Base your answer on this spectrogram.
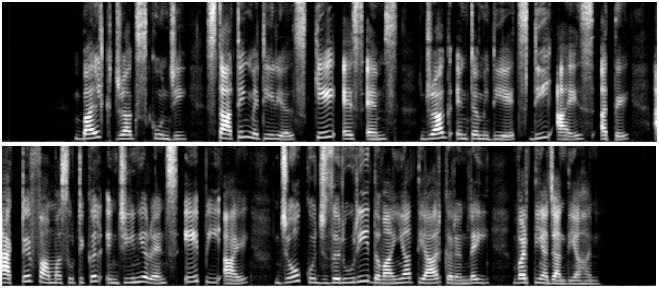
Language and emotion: Punjabi, neutral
